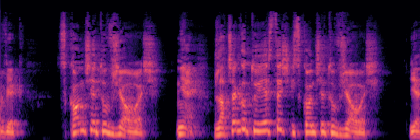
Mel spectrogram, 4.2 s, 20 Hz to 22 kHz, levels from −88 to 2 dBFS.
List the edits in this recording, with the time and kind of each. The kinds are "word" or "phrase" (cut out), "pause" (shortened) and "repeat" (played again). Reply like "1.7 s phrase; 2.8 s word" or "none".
1.7 s pause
